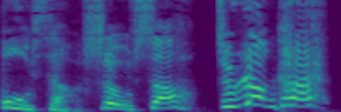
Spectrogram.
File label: battle, zh-hant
